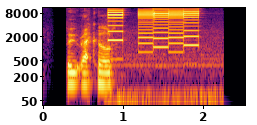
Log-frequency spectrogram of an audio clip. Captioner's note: beeping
